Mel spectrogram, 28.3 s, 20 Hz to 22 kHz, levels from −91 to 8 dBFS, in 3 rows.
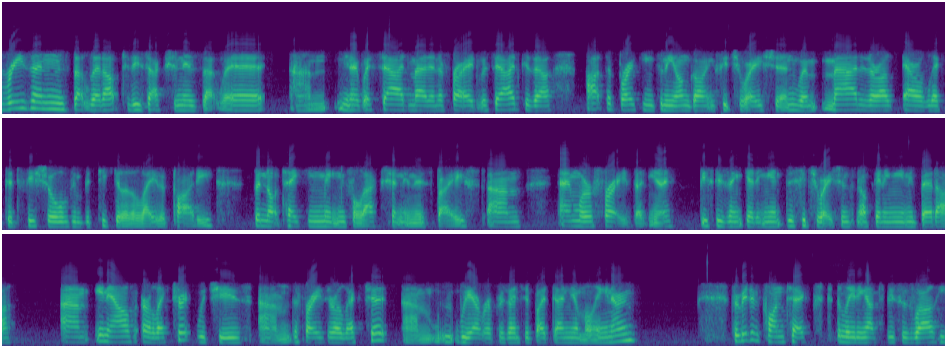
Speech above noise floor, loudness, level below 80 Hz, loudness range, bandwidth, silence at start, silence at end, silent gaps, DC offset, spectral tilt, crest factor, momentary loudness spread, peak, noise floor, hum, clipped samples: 43 dB; -23 LUFS; -78 dBFS; 2 LU; 6.6 kHz; 0 s; 0 s; none; under 0.1%; -6 dB/octave; 18 dB; 7 LU; -6 dBFS; -67 dBFS; none; under 0.1%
